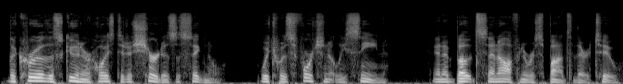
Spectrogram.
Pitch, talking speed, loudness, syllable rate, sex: 115 Hz, 220 wpm, -20 LUFS, 6.4 syllables/s, male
